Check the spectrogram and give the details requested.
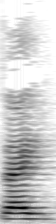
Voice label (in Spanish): "tray", Silabas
